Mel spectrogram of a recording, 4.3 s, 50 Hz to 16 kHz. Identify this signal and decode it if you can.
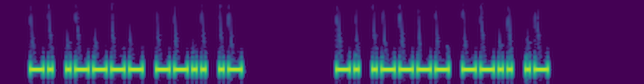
Morse code, heard as a keyed tone, about 40 wpm, 700 Hz. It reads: N1ZA N1ZA
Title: USA Call Signs - 4 Characters - Repeated 2x - 40wpm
